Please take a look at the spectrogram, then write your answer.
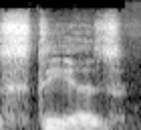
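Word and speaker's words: Staithes: saltburn and whitby um it's pronounced steers by the locals um and the um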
